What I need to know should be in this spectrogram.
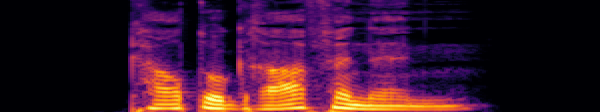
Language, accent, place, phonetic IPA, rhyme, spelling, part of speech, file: German, Germany, Berlin, [kaʁtoˈɡʁaːfɪnən], -aːfɪnən, Kartografinnen, noun, De-Kartografinnen.ogg
- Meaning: plural of Kartografin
